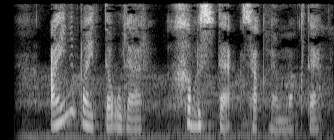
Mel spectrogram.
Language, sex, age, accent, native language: Uzbek, female, 12-17, Toshkent shahri, Uzbek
